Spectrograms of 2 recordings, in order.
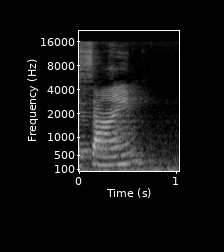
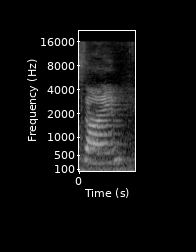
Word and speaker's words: sine: to use we have sine cosine and tangent so the sine of theta it's comparing our opposite side and a hypotenuse it's pronounced sine it's abbreviated si n but it is not pronounced sin and you say something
